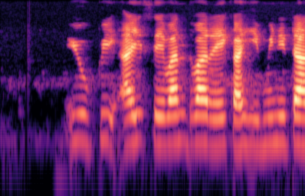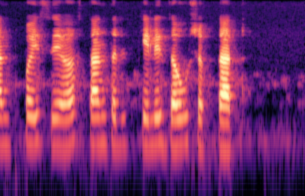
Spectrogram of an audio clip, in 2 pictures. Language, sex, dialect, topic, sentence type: Marathi, female, Varhadi, banking, statement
